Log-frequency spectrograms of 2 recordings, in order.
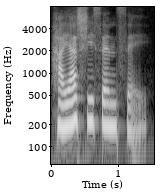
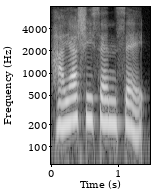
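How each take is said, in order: The two takes are said the same way.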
